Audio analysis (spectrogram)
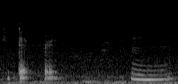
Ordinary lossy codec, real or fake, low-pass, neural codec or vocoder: none; fake; 7.2 kHz; vocoder, 22.05 kHz, 80 mel bands, Vocos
